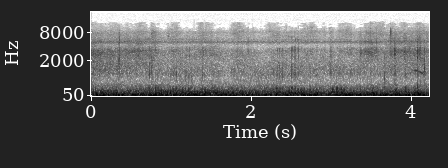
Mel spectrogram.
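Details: Stray cat purring with pleasure while groomed with a nekojasuri brush, filmed on a GoPro: a steady, deep, rumbling purr sits close to the microphone, with faint soft brushing sounds above it.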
